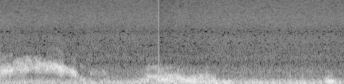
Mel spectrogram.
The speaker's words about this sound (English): Those chirps, squeaks, and rustles are the sound of young solar wind being born in the plasma around the sun.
